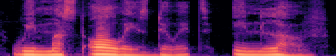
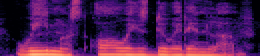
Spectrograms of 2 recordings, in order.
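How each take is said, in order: First: Always leaned on firmly; stress on always. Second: Said in the usual way. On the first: Shown as a demonstration. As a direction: press on the word always, then let it fall.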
